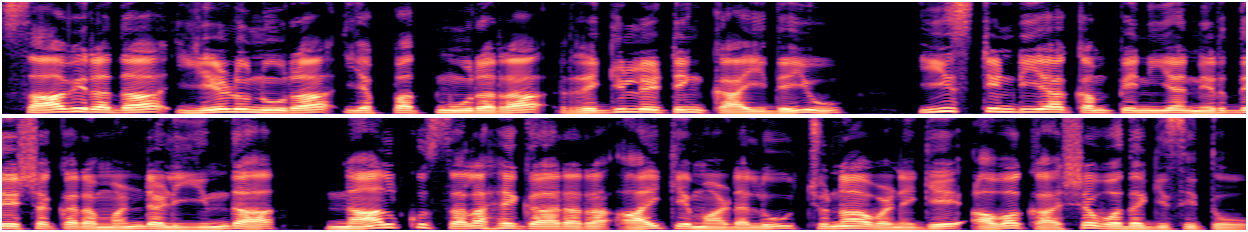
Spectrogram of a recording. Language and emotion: Kannada, neutral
